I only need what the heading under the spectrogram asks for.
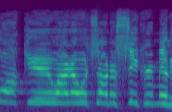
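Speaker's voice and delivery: mock, shrill, very high, furious screaming rage. Retelling a customer screaming at a cashier: imitating a man screaming. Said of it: "He starts screaming".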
